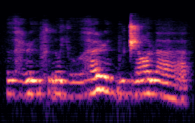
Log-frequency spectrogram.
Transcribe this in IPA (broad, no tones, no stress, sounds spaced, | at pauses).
ð a̤ ɭ ɨ f r o j o̤ ɦ a ɭ ɨ b u d͡ʒ ɑ ɹ aː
